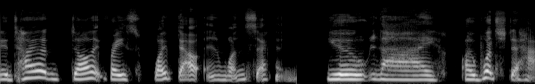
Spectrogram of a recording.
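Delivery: ordinary delivery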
